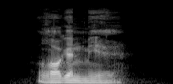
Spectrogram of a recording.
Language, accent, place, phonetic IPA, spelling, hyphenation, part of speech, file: German, Germany, Berlin, [ˈʁɔɡn̩ˌmeːl], Roggenmehl, Rog‧gen‧mehl, noun, De-Roggenmehl.ogg
- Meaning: rye flour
